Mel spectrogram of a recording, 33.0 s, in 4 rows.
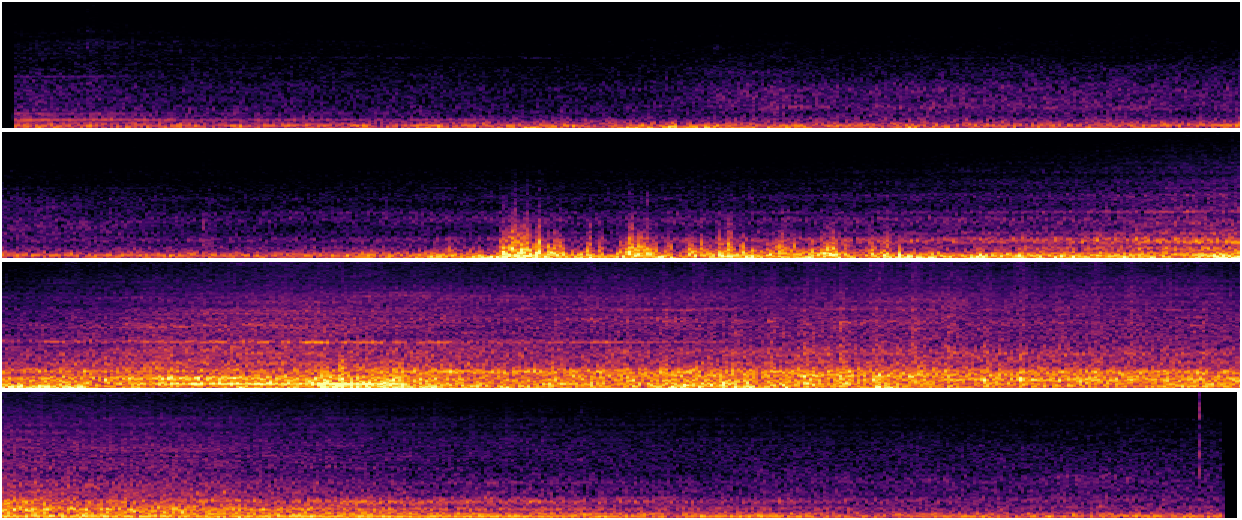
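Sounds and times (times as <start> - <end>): train wagons rumbling on rails: 0.1 - 32.8
diesel locomotive engine: 0.1 - 32.9.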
